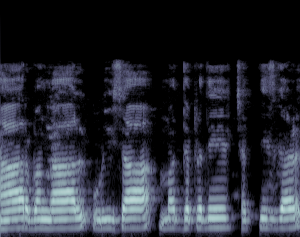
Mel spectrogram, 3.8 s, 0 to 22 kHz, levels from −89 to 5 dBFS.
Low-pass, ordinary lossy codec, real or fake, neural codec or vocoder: none; none; real; none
